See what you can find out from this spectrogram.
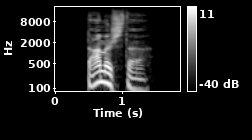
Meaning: inflection of damisch: 1. strong/mixed nominative masculine singular superlative degree 2. strong genitive/dative feminine singular superlative degree 3. strong genitive plural superlative degree
- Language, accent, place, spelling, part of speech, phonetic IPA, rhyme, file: German, Germany, Berlin, damischster, adjective, [ˈdaːmɪʃstɐ], -aːmɪʃstɐ, De-damischster.ogg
